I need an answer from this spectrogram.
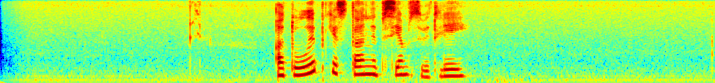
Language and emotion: Russian, neutral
